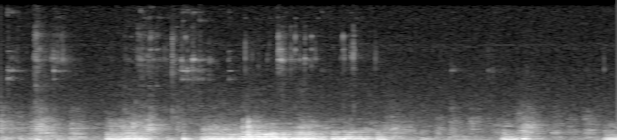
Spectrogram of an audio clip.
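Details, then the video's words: Two young dogs, an Old English Sheepdog and a German Shepherd, growling while playing tug of war; a sustained deep rumble swelling mid-clip, then shorter growly bursts and panting. "Old English Sheepdog vs German Shepherd tug of war"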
